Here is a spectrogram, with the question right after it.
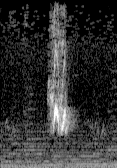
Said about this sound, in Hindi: पंछियों ने मंगलगान गाए हैं।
